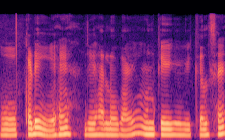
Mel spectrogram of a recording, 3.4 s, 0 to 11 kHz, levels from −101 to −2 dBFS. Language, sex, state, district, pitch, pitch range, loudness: Hindi, male, Bihar, Vaishali, 135 Hz, 130-145 Hz, -17 LUFS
